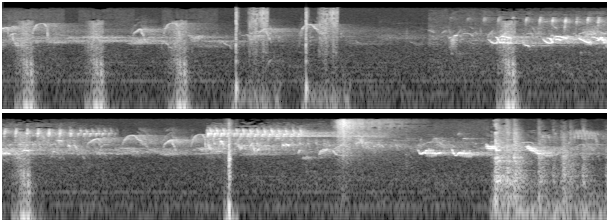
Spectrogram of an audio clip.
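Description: Birds chirping and twittering throughout, over a string of separate soft knocks as small pebbles are set down among sand and a plastic channel, busier near the end.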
